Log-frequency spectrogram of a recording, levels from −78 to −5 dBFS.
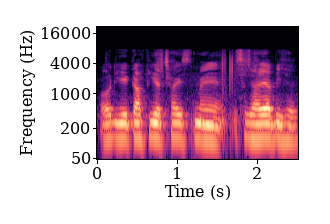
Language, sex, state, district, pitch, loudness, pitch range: Hindi, male, Himachal Pradesh, Shimla, 125 Hz, -16 LUFS, 120-130 Hz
